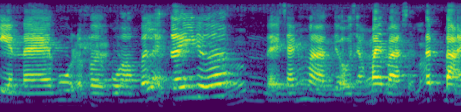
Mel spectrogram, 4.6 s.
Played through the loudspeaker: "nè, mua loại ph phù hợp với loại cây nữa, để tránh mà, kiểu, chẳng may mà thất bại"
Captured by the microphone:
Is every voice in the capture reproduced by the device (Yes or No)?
No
